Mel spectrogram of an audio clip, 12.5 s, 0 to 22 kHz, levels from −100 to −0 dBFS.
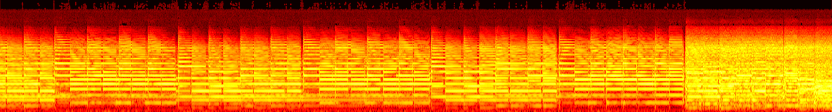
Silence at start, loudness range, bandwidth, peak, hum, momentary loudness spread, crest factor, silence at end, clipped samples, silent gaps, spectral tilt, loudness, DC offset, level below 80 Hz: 0 s; 4 LU; 15.5 kHz; -2 dBFS; none; 5 LU; 14 dB; 0 s; under 0.1%; none; -1 dB/octave; -14 LUFS; under 0.1%; -64 dBFS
